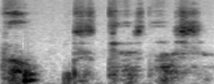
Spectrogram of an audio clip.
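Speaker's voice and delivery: soft whispered aside; whispering. Real, not acted. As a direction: whisper it to yourself. Muttered aside during mic test.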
